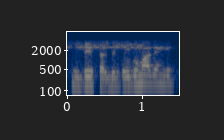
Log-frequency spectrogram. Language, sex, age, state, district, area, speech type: Urdu, male, 18-30, Delhi, East Delhi, urban, conversation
